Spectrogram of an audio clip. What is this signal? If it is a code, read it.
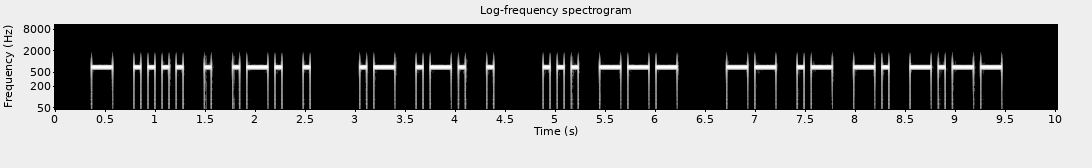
Morse code, heard as a keyed tone, about 17 wpm, 700 Hz. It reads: THERE ARE SO MANY
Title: Sets of 4 Words 17wpm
